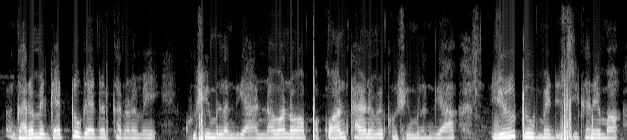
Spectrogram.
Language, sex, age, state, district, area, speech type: Sindhi, female, 60+, Delhi, South Delhi, rural, spontaneous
